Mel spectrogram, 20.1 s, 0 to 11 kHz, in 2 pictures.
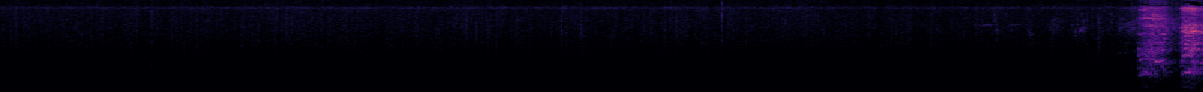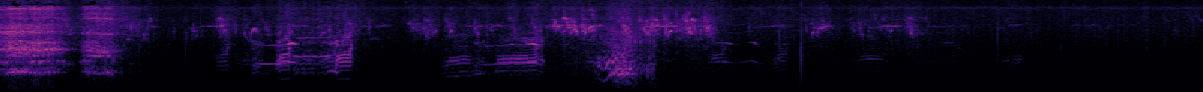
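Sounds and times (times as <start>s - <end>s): rooster crowing: 9.4s - 13.0s, 13.7s - 17.5s
geese honking: 9.4s - 18.6s.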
